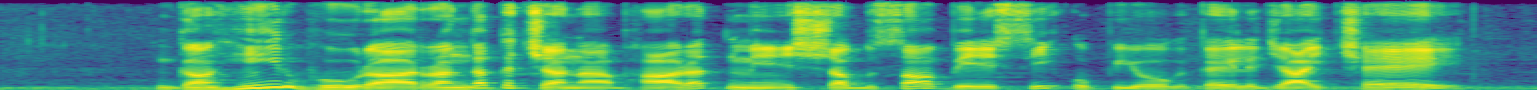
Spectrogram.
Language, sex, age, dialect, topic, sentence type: Maithili, male, 25-30, Eastern / Thethi, agriculture, statement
